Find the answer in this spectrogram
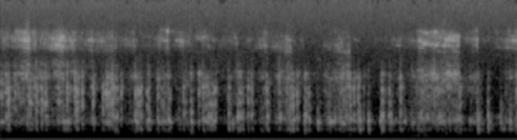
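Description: Near silence: only a very faint, dense crackle of tiny clicks.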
